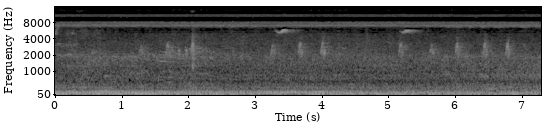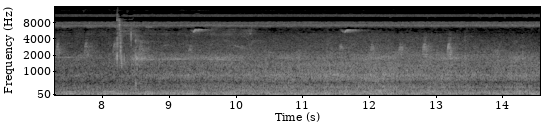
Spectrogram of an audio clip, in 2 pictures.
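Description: Birds chirping in the trees at dusk, many short chirps and one short high note repeated every couple of seconds, with a single sharp sound about eight seconds in, over a low steady background rumble.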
